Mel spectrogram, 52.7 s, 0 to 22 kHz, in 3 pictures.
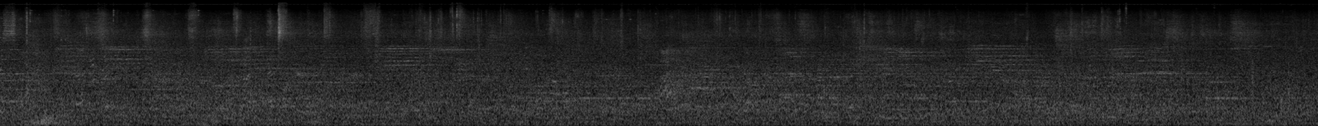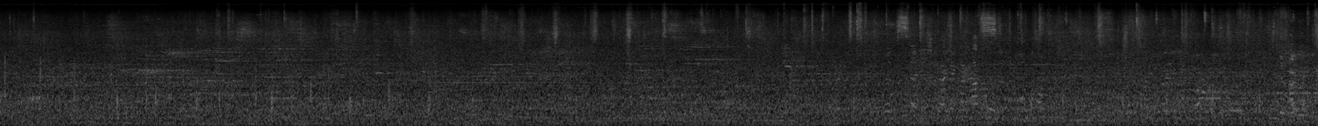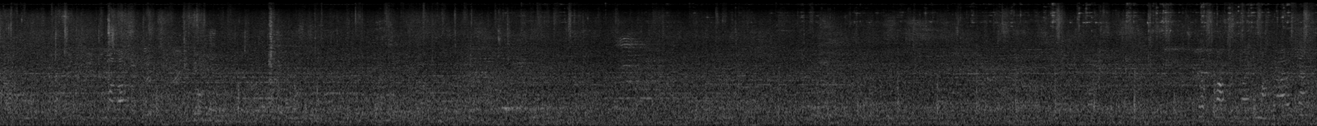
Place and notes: berlin, grunerstraße: einkaufszentrum - the city, the country & me: shopping centre
entrance hall of the alexa shopping centre
the city, the country & me: march 14, 2011
Berlin, Germany, 14 March 2011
